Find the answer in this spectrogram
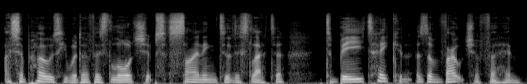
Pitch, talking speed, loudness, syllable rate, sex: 110 Hz, 215 wpm, -22 LUFS, 5.5 syllables/s, male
